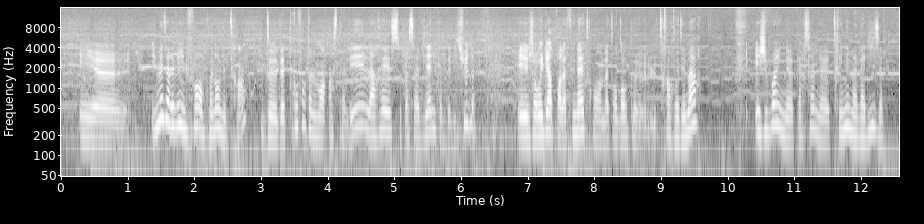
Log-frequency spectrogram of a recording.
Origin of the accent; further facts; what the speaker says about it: Czechia; Effectivement, mon pays d'origine. C'est un petit pays qui n'est plus accroché à la Slovaquie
